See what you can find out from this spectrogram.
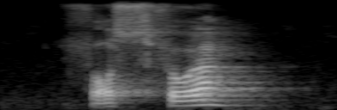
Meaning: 1. phosphorus 2. phosphor
- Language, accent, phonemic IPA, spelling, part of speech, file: German, Austria, /ˈfɔsfoɐ/, Phosphor, noun, De-at-Phosphor.ogg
